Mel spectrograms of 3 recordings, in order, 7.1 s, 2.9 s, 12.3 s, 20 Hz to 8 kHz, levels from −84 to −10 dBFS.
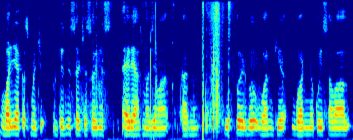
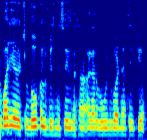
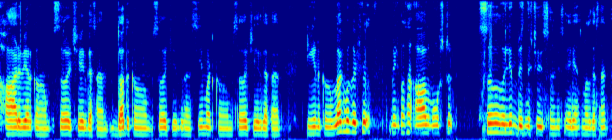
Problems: constant background noise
